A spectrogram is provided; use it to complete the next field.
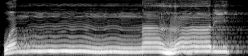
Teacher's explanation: Wan masuk pada huruf nun yang bertasdid, wan kita tekan selama 3 harokat.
